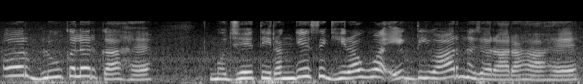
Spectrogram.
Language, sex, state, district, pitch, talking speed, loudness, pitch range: Hindi, female, Bihar, West Champaran, 285 Hz, 165 wpm, -14 LUFS, 240-340 Hz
